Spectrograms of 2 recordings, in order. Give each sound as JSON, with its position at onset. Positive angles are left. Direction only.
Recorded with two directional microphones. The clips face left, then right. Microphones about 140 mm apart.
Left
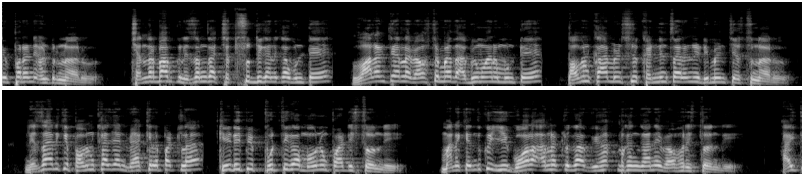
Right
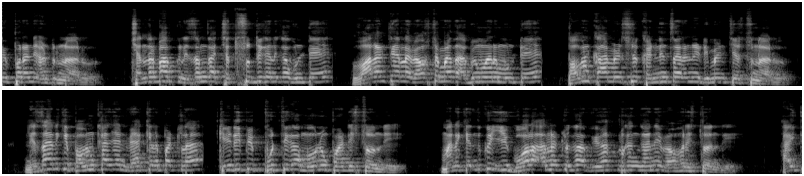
{"t": 0.0, "sound": "a man's voice", "side_deg": 40}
